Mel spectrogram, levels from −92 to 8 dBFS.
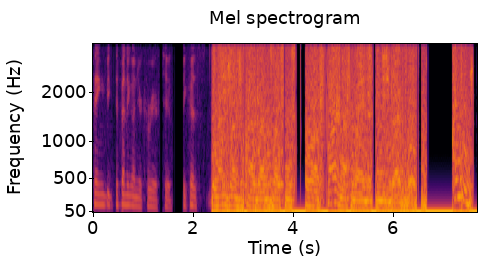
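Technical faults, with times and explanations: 2.37–7.69 s, linear audio read as companded: after "your career too because", linear 8-bit samples are decoded as mu-law, so values just on one side of zero become the largest outputs while those on the other side stay small, heard as very loud, harsh distortion.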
